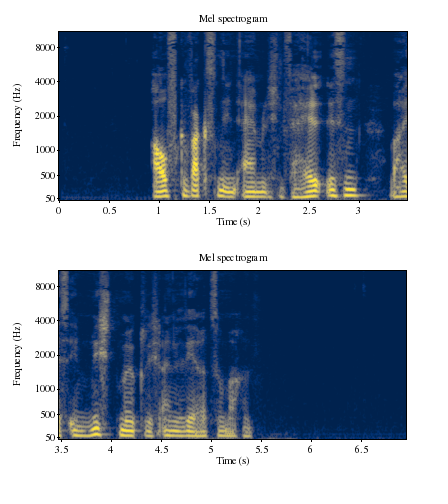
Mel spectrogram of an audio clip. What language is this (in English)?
German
